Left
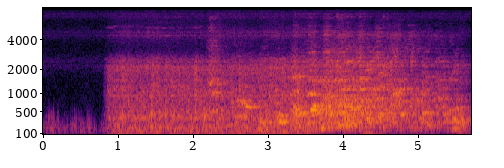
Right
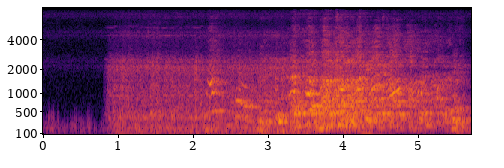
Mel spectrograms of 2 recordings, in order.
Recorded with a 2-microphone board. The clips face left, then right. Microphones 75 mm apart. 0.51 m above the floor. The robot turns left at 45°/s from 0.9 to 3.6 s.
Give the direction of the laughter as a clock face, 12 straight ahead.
1 o'clock.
